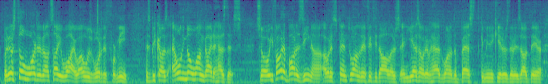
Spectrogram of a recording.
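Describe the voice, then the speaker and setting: A man's voice: fairly high pitch, a little mellow. A man giving a casual, unscripted product review in an informal, blunt, rambling way, like a vlogger.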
